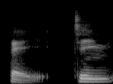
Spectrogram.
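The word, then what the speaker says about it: 北京: So 北京, it's just a low tone. It's pretty simple once you realize that. 北京, low high, 北京, and then 老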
